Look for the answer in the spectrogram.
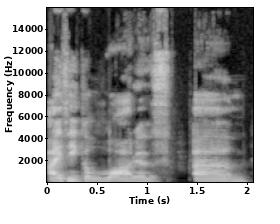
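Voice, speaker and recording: Speaking slowly in a low, somewhat mellow voice with little change in pitch, this Canadian-accented tarot reader and channel host muses aloud through an off-the-cuff, conversational reading.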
